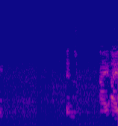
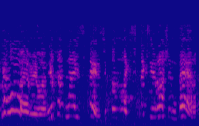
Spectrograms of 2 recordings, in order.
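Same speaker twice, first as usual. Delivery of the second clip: put-on higher pitched broken-English Russian accent; 12 semitones higher than usual. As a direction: play a goofy Russian guy with a Russian accent. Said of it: "my inner voice here is just like".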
